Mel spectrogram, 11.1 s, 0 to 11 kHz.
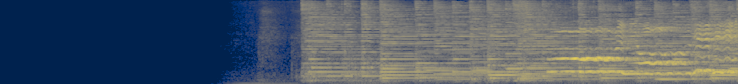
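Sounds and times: solo harpsichord: 4.6 - 10.4.

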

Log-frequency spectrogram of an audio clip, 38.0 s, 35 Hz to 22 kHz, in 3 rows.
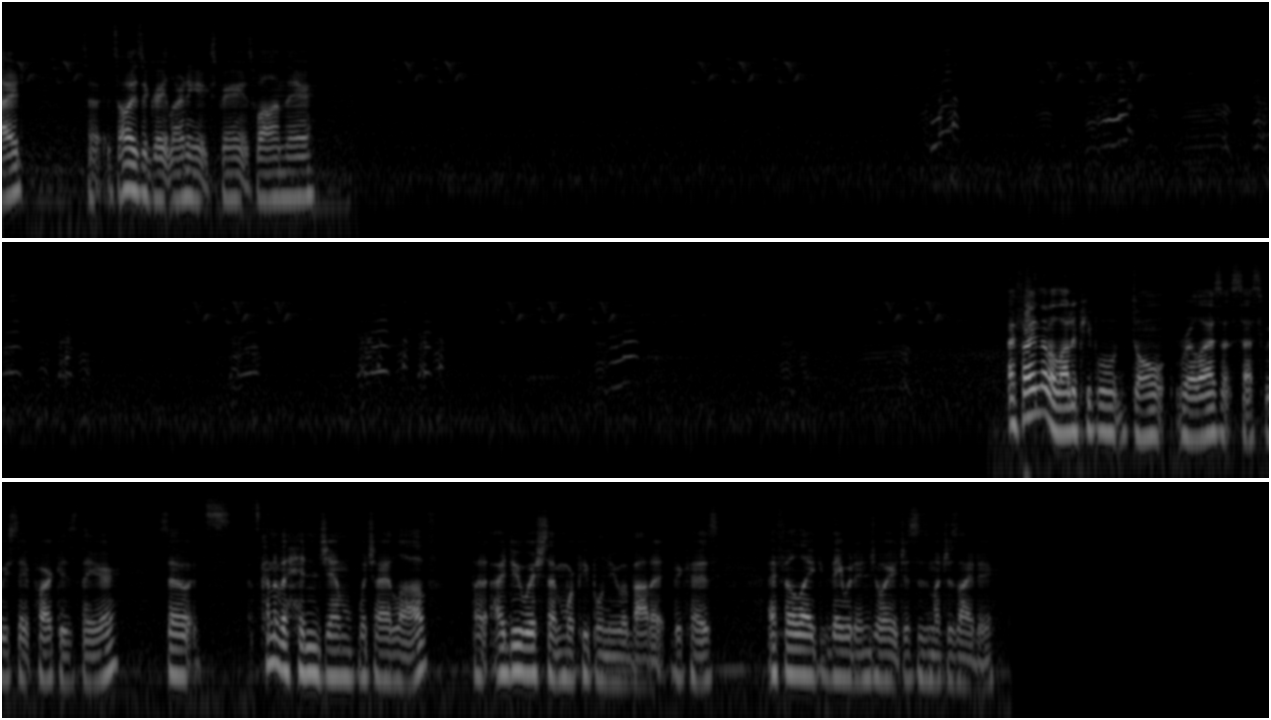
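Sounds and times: songbird repeating high phrase: 0.0 - 3.2, 10.4 - 12.8
geese honking: 9.2 - 9.7, 10.4 - 13.8, 14.6 - 17.2, 17.8 - 19.5, 20.4 - 22.0.

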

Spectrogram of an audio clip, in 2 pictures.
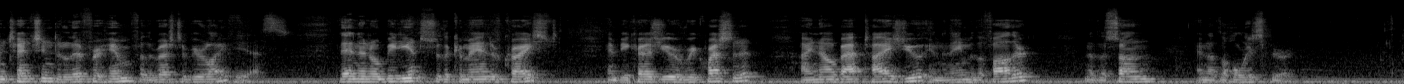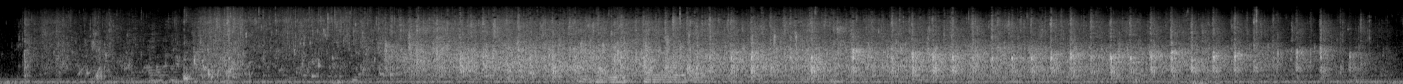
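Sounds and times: water splashing: 13.8 - 19.9
congregation applauding: 14.4 - 28.0.

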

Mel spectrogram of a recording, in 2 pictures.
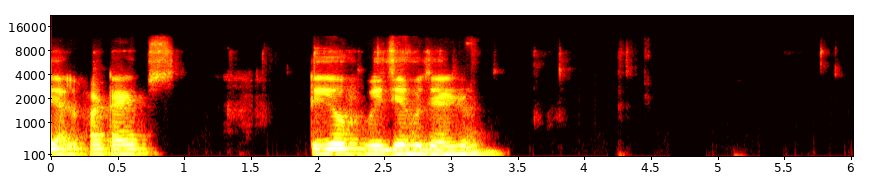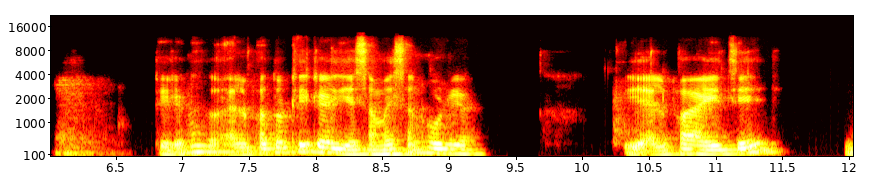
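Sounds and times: man speaking: 6.8 - 9.4.

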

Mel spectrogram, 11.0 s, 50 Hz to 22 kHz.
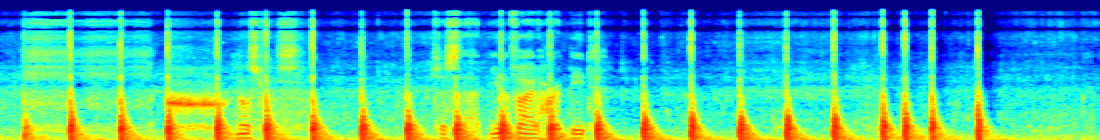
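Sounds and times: frame drum beating: 0.2 - 10.0.

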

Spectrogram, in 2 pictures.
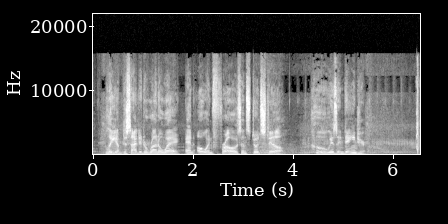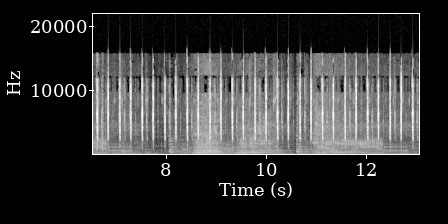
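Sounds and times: background music: 0.0 - 13.0
stopwatch ticking: 6.5 - 13.0.

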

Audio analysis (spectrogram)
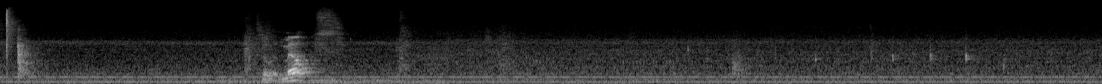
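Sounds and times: stove igniter clicking: 0.0 - 0.3
burner hum with faint hiss: 0.0 - 11.0.

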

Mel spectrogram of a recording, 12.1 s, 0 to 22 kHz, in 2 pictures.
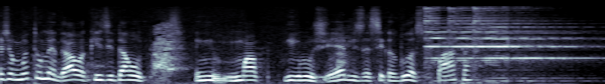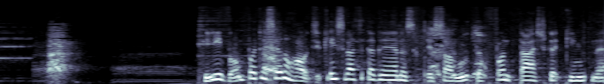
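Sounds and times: dog barking: 1.5 - 1.9, 6.4 - 7.0, 8.6 - 9.0
ringing bell: 4.2 - 6.4.

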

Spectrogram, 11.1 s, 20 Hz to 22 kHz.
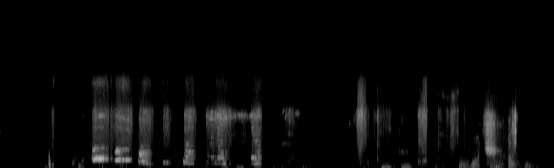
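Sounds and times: small dog whining: 1.8 - 5.3.

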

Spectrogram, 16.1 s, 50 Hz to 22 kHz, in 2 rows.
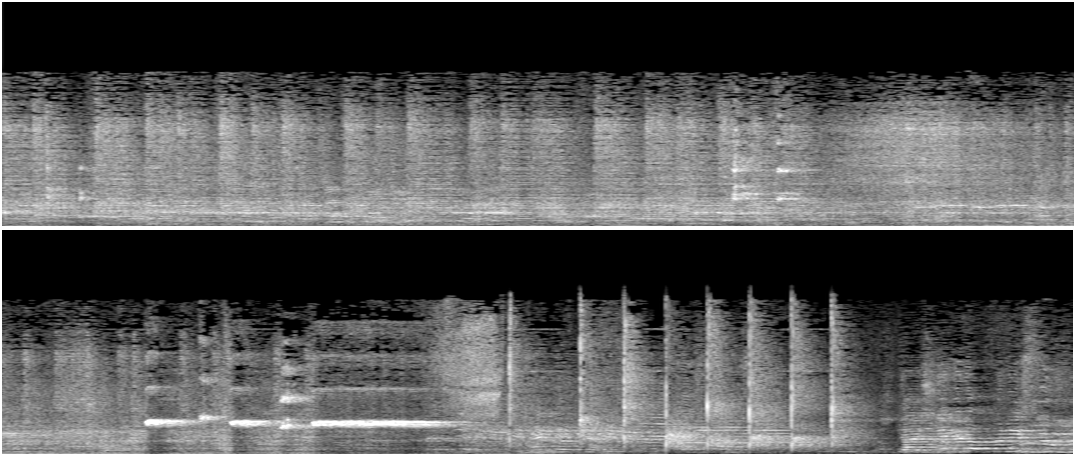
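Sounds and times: background music: 0.0 - 13.5.

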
